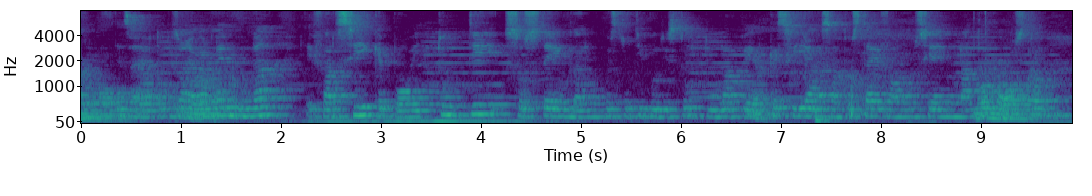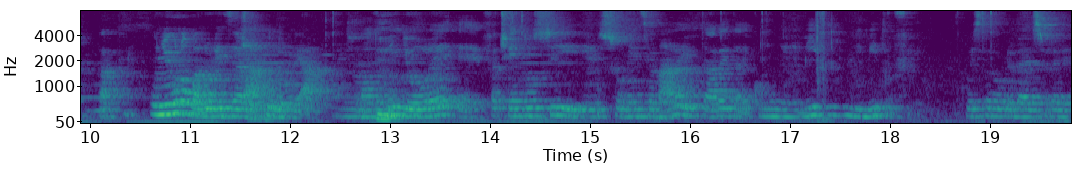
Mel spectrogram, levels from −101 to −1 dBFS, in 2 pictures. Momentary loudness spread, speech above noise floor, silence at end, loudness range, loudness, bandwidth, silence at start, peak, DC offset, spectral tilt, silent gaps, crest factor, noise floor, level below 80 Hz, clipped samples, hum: 13 LU; 29 dB; 0 s; 7 LU; -47 LUFS; 8 kHz; 0 s; -28 dBFS; under 0.1%; -5 dB/octave; none; 20 dB; -75 dBFS; -66 dBFS; under 0.1%; none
